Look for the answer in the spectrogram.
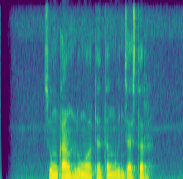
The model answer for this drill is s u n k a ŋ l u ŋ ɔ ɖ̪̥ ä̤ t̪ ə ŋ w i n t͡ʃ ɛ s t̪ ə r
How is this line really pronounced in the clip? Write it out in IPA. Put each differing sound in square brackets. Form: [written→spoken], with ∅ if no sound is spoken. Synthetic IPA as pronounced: s u [n→ŋ] k a ŋ l u ŋ ɔ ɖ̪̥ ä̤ t̪ ə ŋ w i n t͡ʃ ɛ s t̪ ə r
